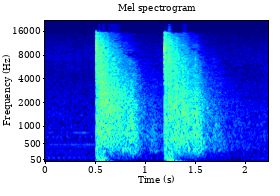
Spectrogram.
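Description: Two loud, close gunshots ring out in Alan Wake Remastered, spaced less than a second apart, each a sharp crack with a long decaying tail, and nothing else sounds.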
